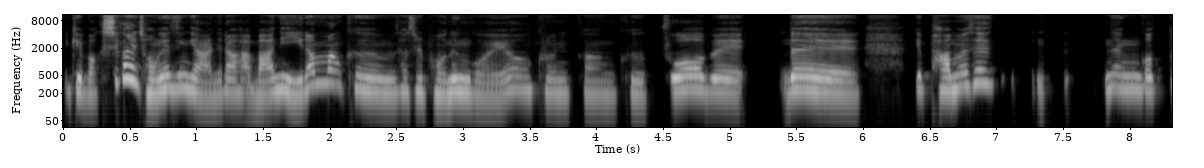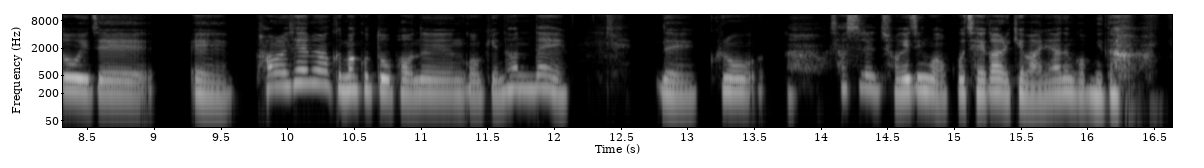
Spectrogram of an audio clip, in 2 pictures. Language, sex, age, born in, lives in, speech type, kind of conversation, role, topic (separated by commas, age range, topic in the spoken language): Korean, female, 35-39, South Korea, Germany, conversation, advice, user, 자기돌봄의 우선순위를 어떻게 정하면 좋을까요?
